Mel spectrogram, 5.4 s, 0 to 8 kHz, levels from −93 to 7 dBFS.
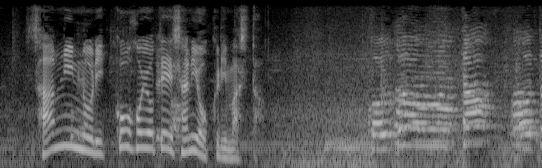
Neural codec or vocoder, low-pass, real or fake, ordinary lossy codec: none; 7.2 kHz; real; none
